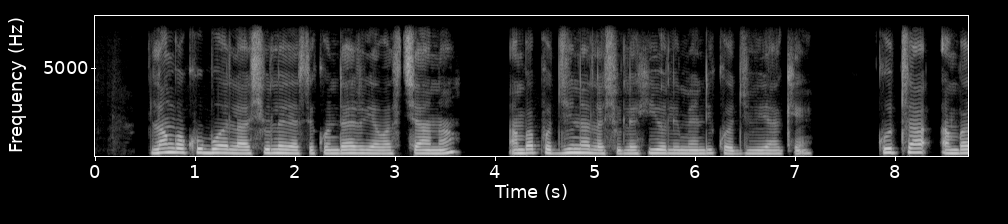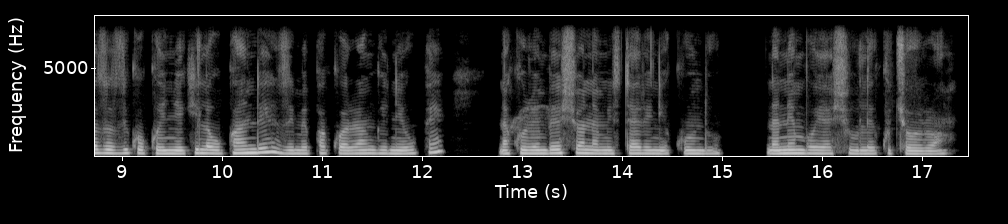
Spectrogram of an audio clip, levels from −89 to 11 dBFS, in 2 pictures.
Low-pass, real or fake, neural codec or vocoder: 7.2 kHz; real; none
